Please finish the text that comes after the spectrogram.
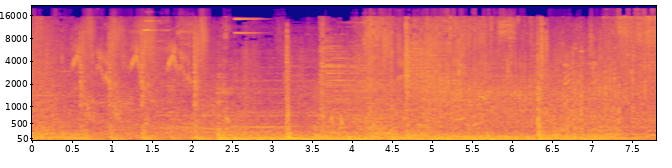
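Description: A fire spell cast in the game Hogwarts Legacy bursts out as booming blasts and crashes, loud and close, inside a dense, busy mix of combat noise with speech running through it.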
